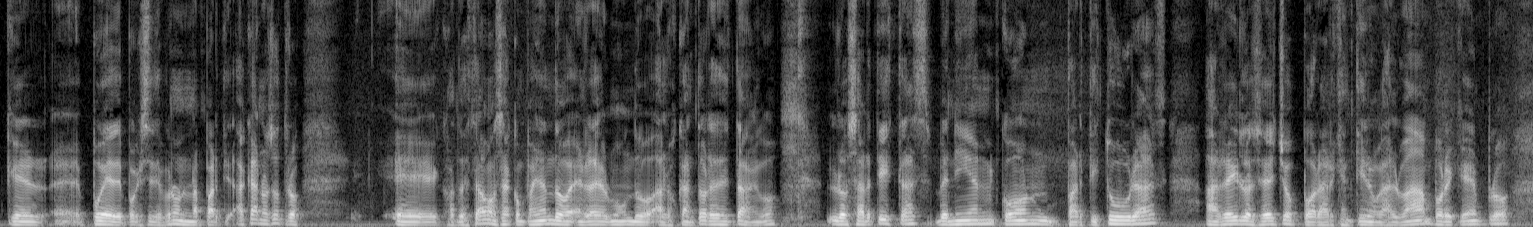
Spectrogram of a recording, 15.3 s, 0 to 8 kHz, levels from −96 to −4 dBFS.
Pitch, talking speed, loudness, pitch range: 110 Hz, 140 wpm, -22 LUFS, 100-120 Hz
